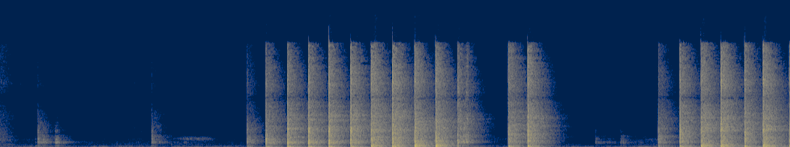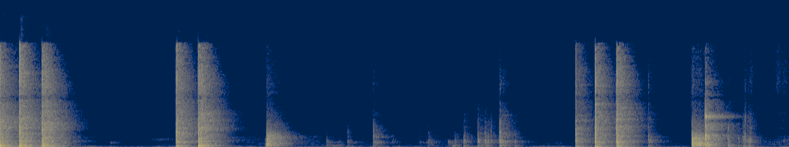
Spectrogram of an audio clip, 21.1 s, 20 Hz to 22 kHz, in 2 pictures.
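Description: A punch is struck with a hammer while an S200S Viper is being upgraded, giving bursts of rapid, sharp metallic taps close up, about eight to ten blows each, separated by short quiet pauses and a few isolated knocks.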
